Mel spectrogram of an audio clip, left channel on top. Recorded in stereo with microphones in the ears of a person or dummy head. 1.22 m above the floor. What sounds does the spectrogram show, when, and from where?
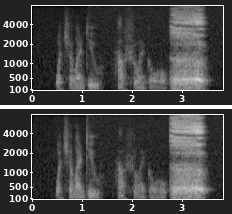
0.5 s a man speaking: 60° right (ahead or behind), 1.3 m; by 2.6 s 45° left (ahead or behind), 2 m
2.7 s breathing: 85° right, 1.9 m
